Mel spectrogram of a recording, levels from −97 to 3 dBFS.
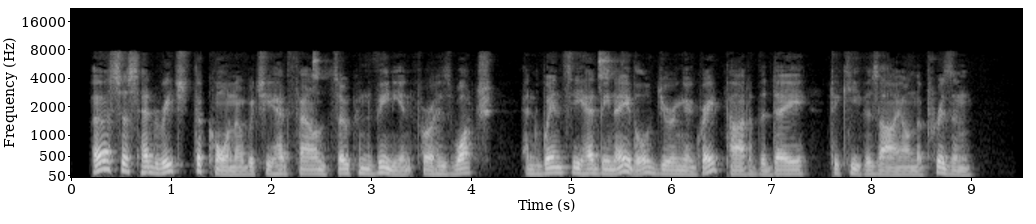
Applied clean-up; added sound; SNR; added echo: neural mask model RNNoise.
